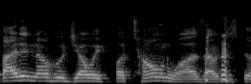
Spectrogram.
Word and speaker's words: Fatone: Yeah, his name is Joey Fat One. No way, dude. It is. It's Fat One. Why is that his last name? How did we just buy that pronunciation for our whole life? He was just like Fatone, and everybody's like, sounds good.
